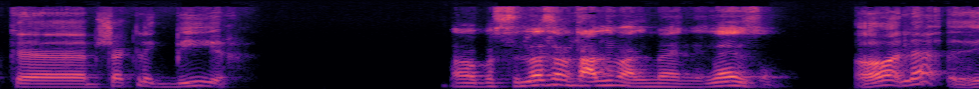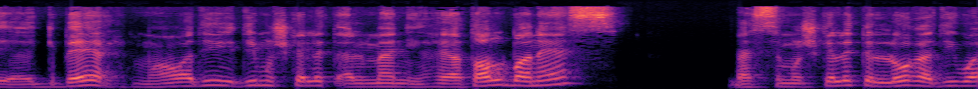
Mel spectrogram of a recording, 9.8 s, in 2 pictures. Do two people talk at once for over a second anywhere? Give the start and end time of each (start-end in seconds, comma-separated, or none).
none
